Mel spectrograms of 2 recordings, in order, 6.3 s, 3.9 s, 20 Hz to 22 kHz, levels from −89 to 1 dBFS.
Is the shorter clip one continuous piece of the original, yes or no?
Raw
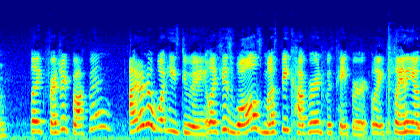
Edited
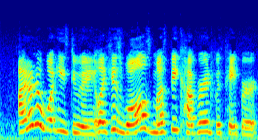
yes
